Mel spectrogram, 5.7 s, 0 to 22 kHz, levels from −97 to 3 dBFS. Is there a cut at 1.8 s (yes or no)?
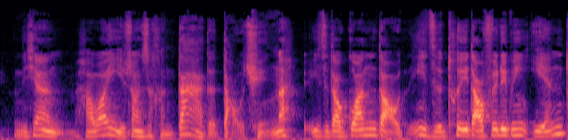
no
